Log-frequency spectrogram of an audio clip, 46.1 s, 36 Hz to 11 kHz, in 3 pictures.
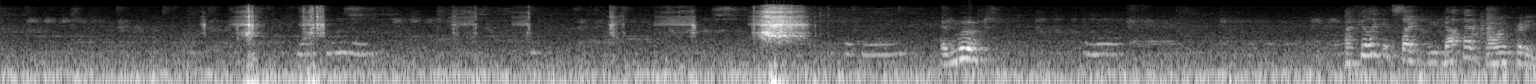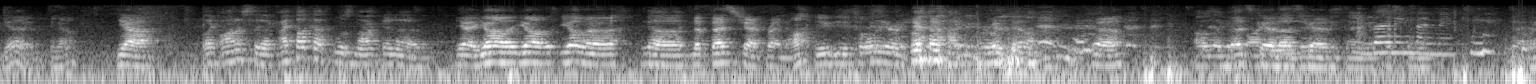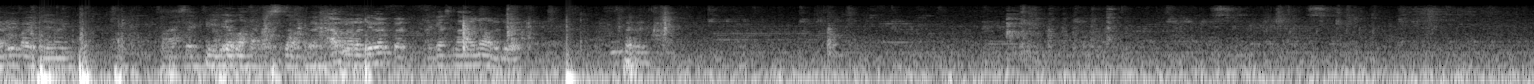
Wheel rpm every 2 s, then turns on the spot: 0, 0, 0, 0, 0, 0, 0, 0, 0, 0, 0, 0, 0, 0, 0, 0, 0, 0, 0, 0, 0, 0, 0.
none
